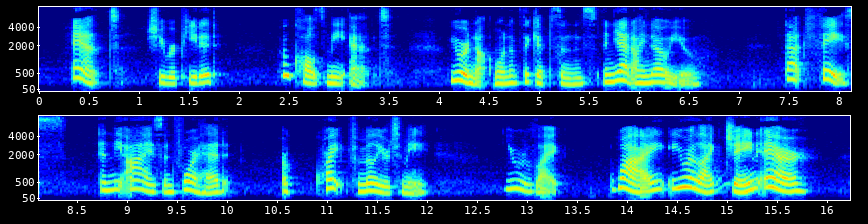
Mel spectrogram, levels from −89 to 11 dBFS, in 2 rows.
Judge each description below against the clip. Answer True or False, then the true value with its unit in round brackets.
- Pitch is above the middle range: True (225 Hz)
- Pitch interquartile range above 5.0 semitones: True (5.6 semitones)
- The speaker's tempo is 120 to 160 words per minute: True (140 wpm)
